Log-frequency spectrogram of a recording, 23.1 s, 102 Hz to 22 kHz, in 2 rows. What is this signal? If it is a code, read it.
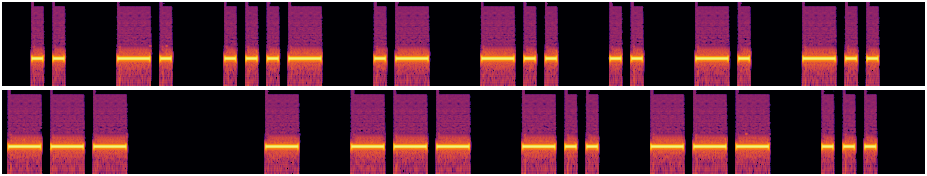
Morse code, heard as a keyed tone, about 9 wpm, spaced as for 7 wpm, 600 Hz. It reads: INVADINDO TODOS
